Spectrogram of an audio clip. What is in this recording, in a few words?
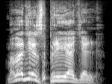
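Sniper nice shot, Russian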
